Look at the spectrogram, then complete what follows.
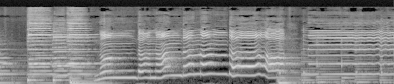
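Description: Music: a woman singing a Japanese song with instrumental accompaniment. About two seconds in she holds long notes and slides up and down between them, then the accompaniment carries on alone.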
